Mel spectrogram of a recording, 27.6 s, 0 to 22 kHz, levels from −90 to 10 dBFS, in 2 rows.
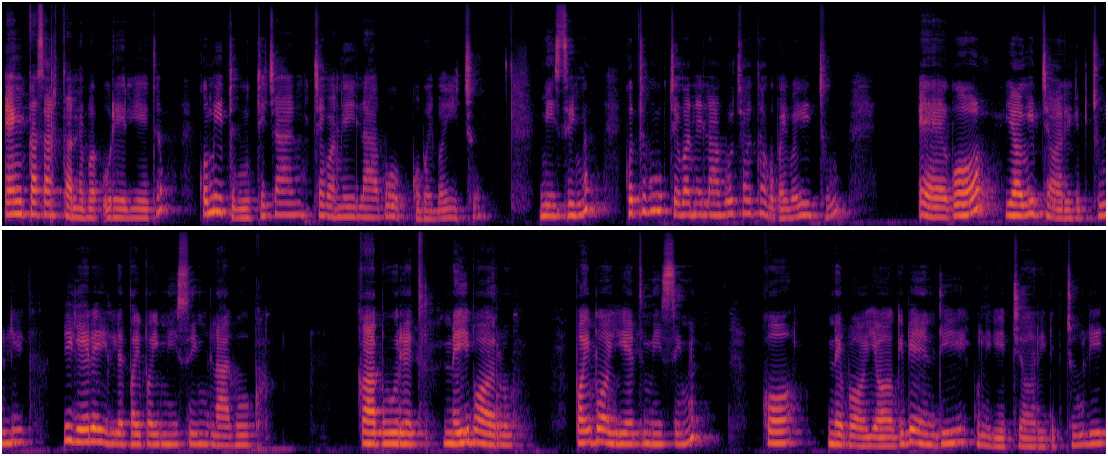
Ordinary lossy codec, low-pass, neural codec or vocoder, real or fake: none; none; codec, 44.1 kHz, 3.4 kbps, Pupu-Codec; fake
